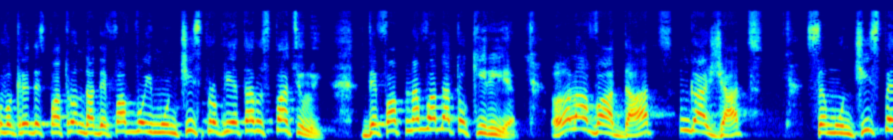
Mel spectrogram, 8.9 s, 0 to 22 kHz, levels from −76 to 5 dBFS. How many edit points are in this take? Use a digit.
3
